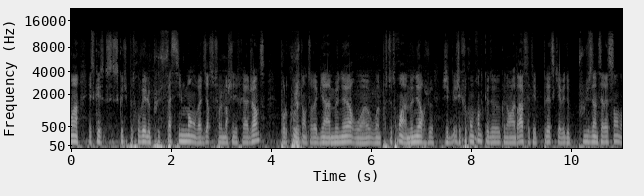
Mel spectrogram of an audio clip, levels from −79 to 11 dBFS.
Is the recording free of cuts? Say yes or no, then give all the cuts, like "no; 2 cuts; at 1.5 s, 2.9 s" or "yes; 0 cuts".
no; 1 cut; at 2.9 s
